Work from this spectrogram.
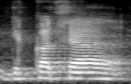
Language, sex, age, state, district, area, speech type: Maithili, male, 60+, Bihar, Araria, rural, spontaneous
